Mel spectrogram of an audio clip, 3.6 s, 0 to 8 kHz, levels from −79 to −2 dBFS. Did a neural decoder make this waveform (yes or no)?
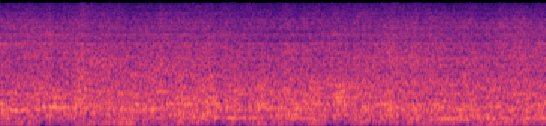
yes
